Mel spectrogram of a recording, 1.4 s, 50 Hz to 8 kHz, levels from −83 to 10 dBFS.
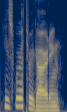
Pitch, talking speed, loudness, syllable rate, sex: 140 Hz, 135 wpm, -16 LUFS, 4.1 syllables/s, male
